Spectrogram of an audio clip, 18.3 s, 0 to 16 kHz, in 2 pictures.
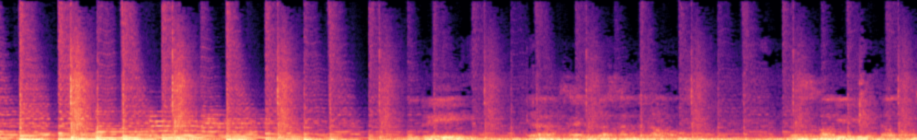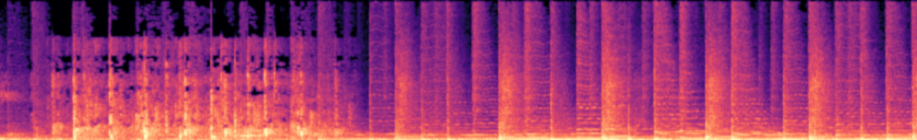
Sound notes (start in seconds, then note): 9.6 applause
